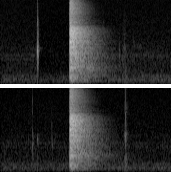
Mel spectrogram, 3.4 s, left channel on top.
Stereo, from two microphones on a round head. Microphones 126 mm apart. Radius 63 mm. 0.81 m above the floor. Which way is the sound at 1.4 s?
10° left (ahead or behind).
